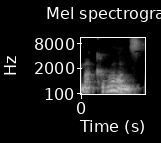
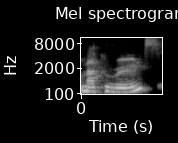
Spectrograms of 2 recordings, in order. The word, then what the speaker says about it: macaron: how to make macarons. In France, you've got to learn how to make macarons. First of all, you have to learn how to say it properly. It's not macaroons, it's macaron.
